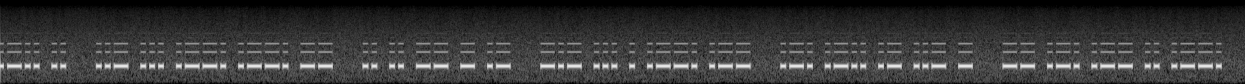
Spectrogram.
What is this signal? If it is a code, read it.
Morse code, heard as a keyed tone, machine-sent, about 27 wpm, 860 Hz. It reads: … USPPM IIMTA KSEPW RLAUT MRWIP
